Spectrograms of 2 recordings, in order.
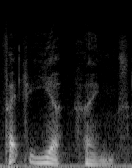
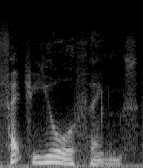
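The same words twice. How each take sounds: First: The word 'your' is reduced to a schwa. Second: The word 'your' has a full vowel. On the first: The speaker calls it wrong. "not fetch your things" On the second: The speaker calls it right. "I would say to fetch your things. it's in keeping with your accent"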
